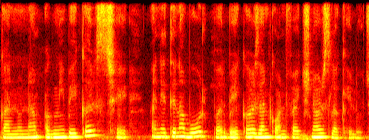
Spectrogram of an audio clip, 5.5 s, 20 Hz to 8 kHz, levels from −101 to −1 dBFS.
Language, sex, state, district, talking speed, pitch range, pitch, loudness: Gujarati, female, Gujarat, Valsad, 150 wpm, 195-220 Hz, 205 Hz, -14 LUFS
